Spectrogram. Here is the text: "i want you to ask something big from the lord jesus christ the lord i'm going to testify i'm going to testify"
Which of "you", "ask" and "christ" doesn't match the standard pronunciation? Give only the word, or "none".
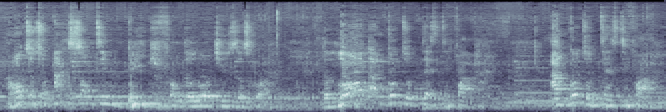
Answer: ask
